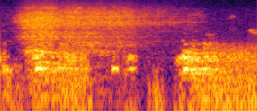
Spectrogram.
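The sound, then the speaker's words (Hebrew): A dog barks a few times in the background, faint and short, behind a steady breathy hiss like a long slow exhale, during a guided breathing exercise. “להכניס, להחזיק, להרגיש את היציבות של כפות הרגליים בעוד הכלב נובח שם ברקע, ולהוציא.”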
